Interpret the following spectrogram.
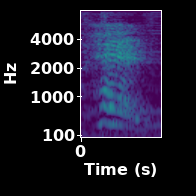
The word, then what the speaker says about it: पैर: In Hindi, we can actually pronounce leg in 2 different ways. One is pair, P-A-E-R, pair, and the other one is pao, P-A-A-O-N, pao.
